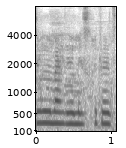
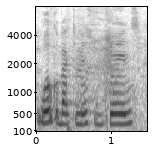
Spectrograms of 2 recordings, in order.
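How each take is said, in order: First: It is said at a faster pace. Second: It is said at a slower pace.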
